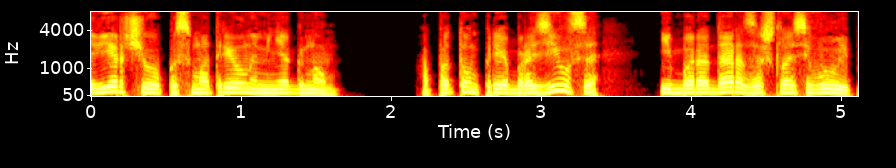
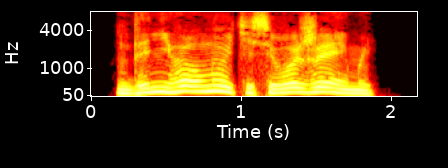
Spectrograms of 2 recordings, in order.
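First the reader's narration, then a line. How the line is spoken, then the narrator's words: Still laughing. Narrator (Russian): все еще смеясь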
